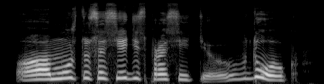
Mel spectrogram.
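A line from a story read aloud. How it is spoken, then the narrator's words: Uncertain suggestion. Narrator (Russian): неуверенно предлагает Лариска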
